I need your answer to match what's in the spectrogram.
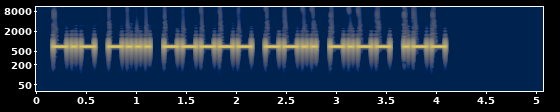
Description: Morse code, heard as a keyed tone, about 29 wpm, 700 Hz. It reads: KB0ZYW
